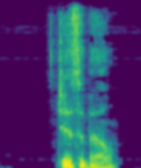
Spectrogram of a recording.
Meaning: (proper noun) The Phoenician princess and Queen of Ancient Israel who appears in the Old Testament (1 Kings & 2 Kings), and who incited heresy and lured the Jews away from their God and back to idols
- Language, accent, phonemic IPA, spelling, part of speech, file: English, Australia, /ˈd͡ʒɛzəˌbɛl/, Jezebel, proper noun / noun, En-au-Jezebel.ogg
